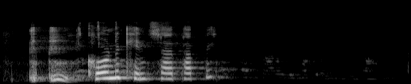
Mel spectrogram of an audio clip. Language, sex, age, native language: Icelandic, female, 70-79, Icelandic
